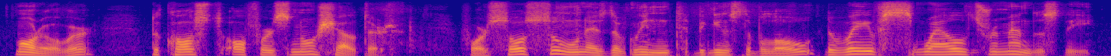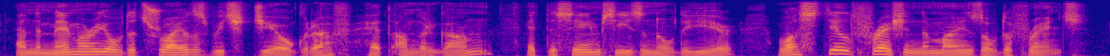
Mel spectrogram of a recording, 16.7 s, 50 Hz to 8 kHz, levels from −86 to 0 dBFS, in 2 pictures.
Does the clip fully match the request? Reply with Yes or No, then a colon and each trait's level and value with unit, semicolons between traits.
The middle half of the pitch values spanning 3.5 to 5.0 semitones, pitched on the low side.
Yes: average, 4.4 semitones; low, 120 Hz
